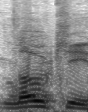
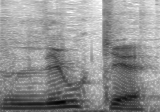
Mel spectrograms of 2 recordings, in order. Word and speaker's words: Loki: the Norris God but I still pronounce it Loki not luk nor li no luk is the Swedish name you know that right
